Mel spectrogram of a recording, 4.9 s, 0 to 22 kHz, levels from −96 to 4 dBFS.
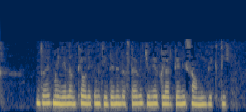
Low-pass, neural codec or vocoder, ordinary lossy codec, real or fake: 7.2 kHz; vocoder, 44.1 kHz, 128 mel bands every 512 samples, BigVGAN v2; MP3, 24 kbps; fake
